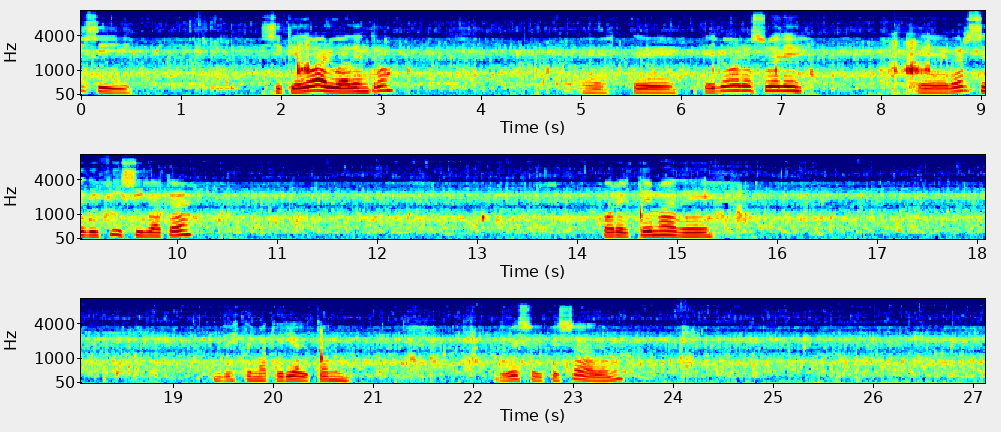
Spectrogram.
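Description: Water sloshes and swirls in a plastic pan.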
